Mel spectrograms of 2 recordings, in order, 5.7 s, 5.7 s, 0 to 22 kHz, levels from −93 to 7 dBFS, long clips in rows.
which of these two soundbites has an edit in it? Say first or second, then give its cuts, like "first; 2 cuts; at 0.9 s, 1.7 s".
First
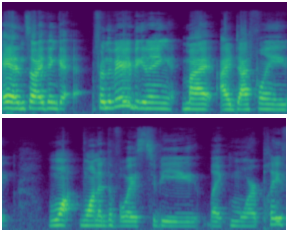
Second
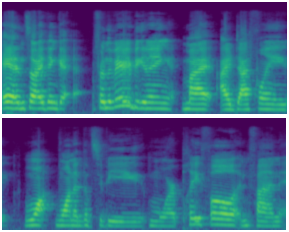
second; 3 cuts; at 3.0 s, 3.7 s, 4.3 s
